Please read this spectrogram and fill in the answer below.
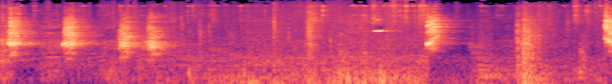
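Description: A pug barking and yipping in a string of short, high-pitched calls, with a dull thump about five seconds in.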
